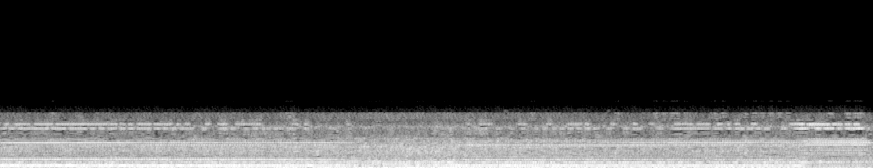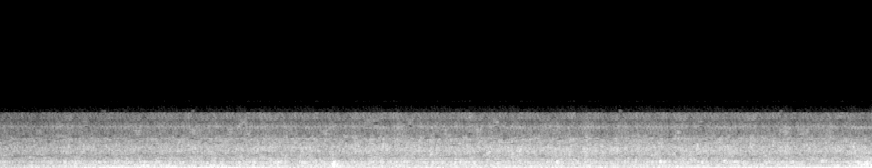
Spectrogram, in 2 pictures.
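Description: Chevalier SMART series grinder convex-grinding a brake component under flood coolant, running with a steady hiss and hum. A steady high whine stops about halfway through, after which a lower hum comes and goes.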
